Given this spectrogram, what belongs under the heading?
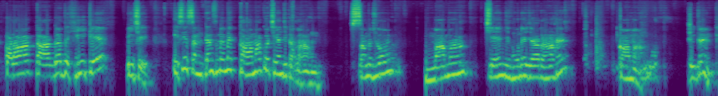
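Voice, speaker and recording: A man's voice: high-pitched, a little hiss or hum, low-quality recording. A male teacher giving a grammar lesson to a classroom, constantly asking his students rhetorical questions.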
